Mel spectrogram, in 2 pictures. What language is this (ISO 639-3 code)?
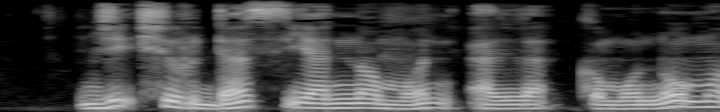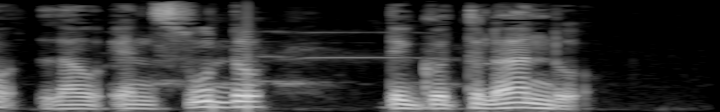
epo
